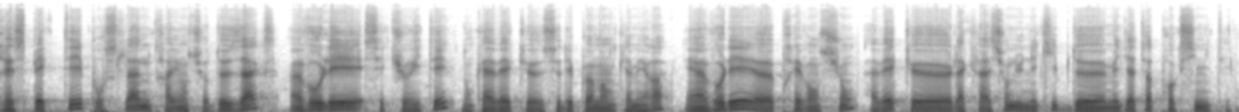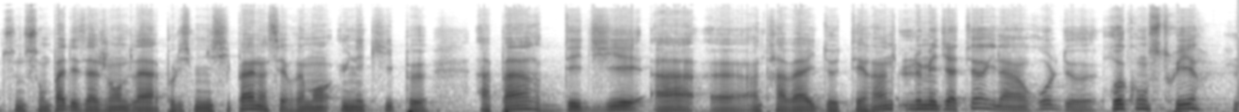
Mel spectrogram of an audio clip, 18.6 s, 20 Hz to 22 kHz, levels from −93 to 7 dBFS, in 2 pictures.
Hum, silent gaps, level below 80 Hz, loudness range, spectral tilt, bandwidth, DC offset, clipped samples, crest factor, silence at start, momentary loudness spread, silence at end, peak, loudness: none; none; -38 dBFS; 1 LU; -6.5 dB/octave; 16.5 kHz; under 0.1%; under 0.1%; 22 dB; 0 s; 7 LU; 0 s; -2 dBFS; -23 LUFS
